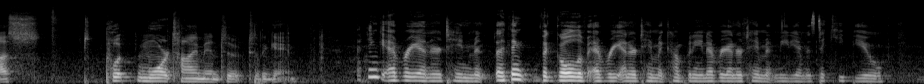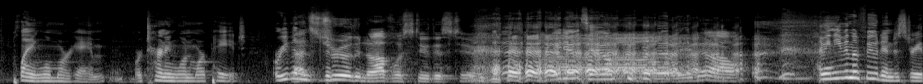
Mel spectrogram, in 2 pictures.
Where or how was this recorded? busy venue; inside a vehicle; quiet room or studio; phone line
busy venue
